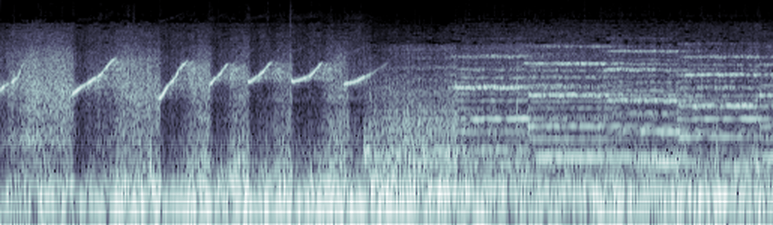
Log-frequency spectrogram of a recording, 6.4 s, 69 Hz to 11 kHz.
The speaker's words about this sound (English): Before 9, I hope you heard the whistle.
